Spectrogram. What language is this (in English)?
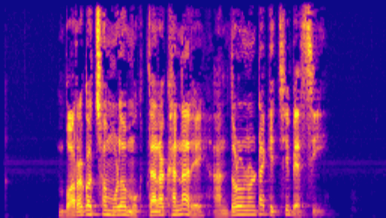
Odia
